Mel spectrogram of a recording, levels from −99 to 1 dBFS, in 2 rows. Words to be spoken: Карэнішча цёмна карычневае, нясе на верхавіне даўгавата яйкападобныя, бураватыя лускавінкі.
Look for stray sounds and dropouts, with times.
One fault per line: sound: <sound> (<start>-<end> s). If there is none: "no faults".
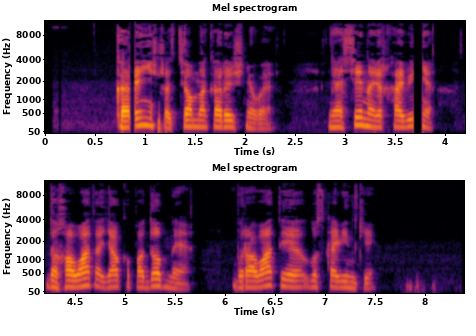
sound: dropout (0.8-0.9 s)
sound: dropout (3.7-3.8 s)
